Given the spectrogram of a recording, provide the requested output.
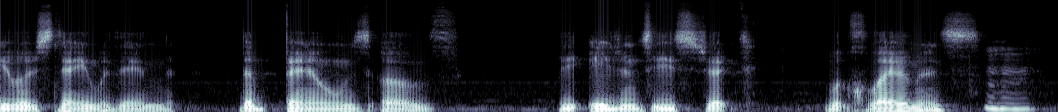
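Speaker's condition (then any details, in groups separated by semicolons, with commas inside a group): Spinal muscular atrophy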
